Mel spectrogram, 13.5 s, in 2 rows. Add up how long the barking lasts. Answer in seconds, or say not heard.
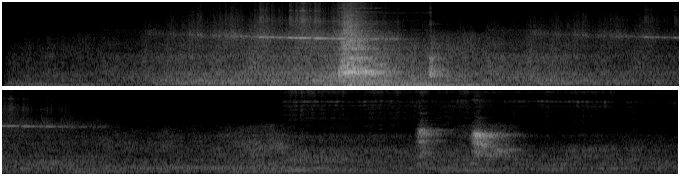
2 s.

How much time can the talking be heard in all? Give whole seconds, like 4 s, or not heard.
not heard.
